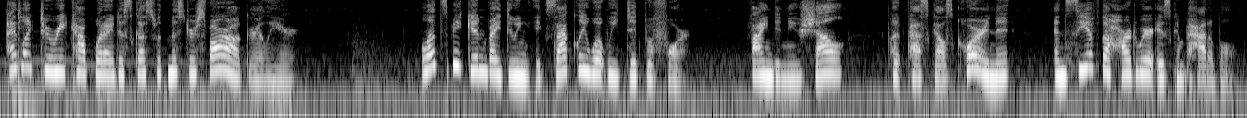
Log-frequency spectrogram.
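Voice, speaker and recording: A woman playing a gentle, earnest little girl in a video game, speaking politely and carefully. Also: high voice, expressive, moderate pace. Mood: earnest, thoughtful. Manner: polite, soft-hearted, careful.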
